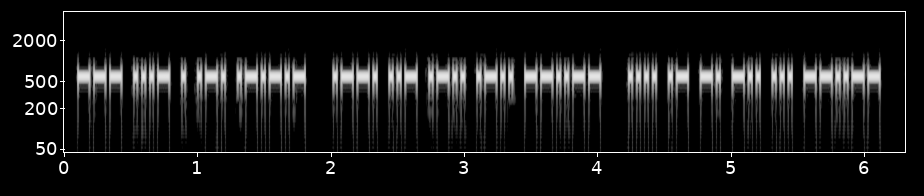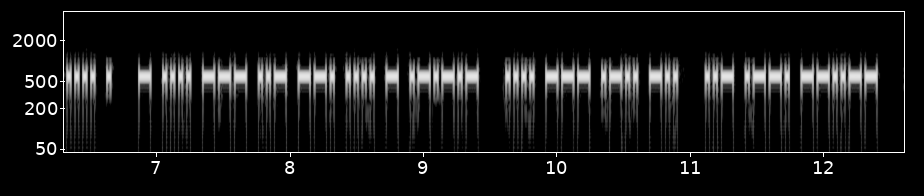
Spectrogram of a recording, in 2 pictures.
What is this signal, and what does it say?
Morse code, heard as a keyed tone, about 40 wpm, 600 Hz. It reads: OVER. PULL, HANDS, HE THOUGHT. HOLD UP,
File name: the old man and the sea 2 40wpm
